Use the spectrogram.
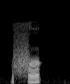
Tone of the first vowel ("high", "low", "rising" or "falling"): rising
